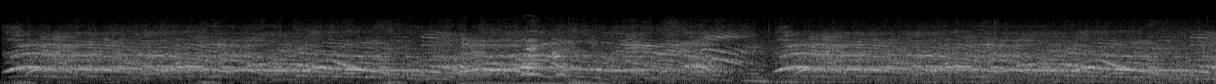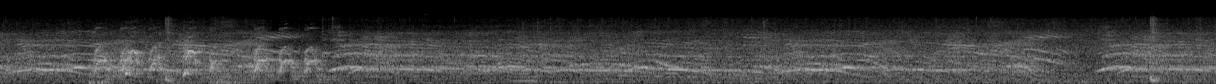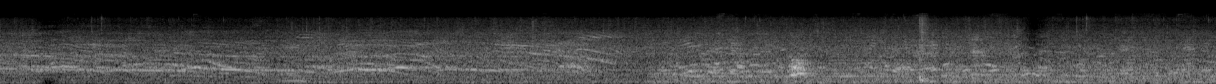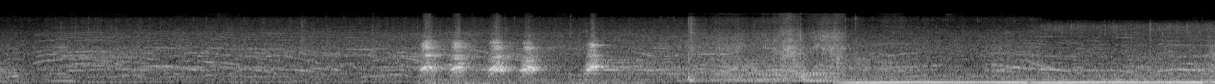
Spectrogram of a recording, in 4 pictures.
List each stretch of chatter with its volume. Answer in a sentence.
The chatter can be heard from 0.0 to 48.5 s, at a steady volume.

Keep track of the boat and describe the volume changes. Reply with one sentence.
The volume of the boat goes down.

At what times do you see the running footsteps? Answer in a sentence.
The running footsteps can't be heard in this clip.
